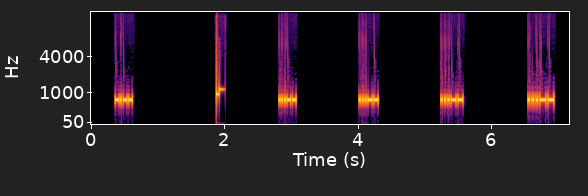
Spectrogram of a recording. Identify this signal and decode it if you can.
Morse code, heard as a keyed tone, about 55 wpm, spaced as for 9 wpm, 700 Hz. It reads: Y 3333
